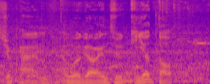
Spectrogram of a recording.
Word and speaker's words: Kyoto: And we're going to Guyoto. GTO is how they say it, by the way, cuz I'm half Japanese since I've been here.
